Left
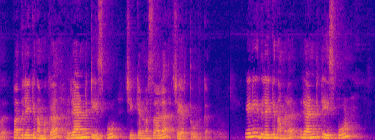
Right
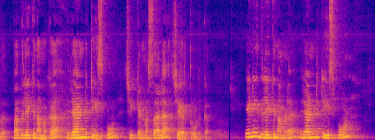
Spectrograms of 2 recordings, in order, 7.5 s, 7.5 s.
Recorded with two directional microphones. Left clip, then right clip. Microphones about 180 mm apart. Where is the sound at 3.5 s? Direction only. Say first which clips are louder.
Right 4 dB; 25° right (ahead or behind).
